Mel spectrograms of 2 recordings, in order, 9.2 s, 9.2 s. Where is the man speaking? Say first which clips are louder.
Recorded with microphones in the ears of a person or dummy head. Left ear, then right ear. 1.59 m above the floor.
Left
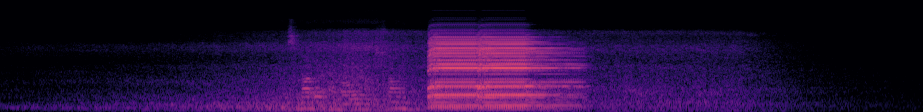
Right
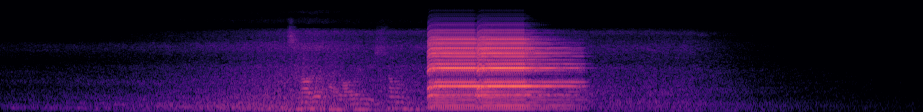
Right 3 dB; 35° right (ahead or behind), 1.1 m; by 4.2 s 10° left (ahead or behind), 0.8 m.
